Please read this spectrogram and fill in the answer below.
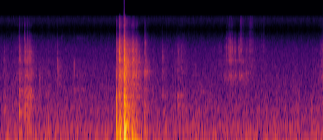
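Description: Handling noise from a disassembled LCD monitor's metal-backed panel being moved and set down on a table: a few soft scrapes and knocks, the loudest a thump about two and a half seconds in.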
